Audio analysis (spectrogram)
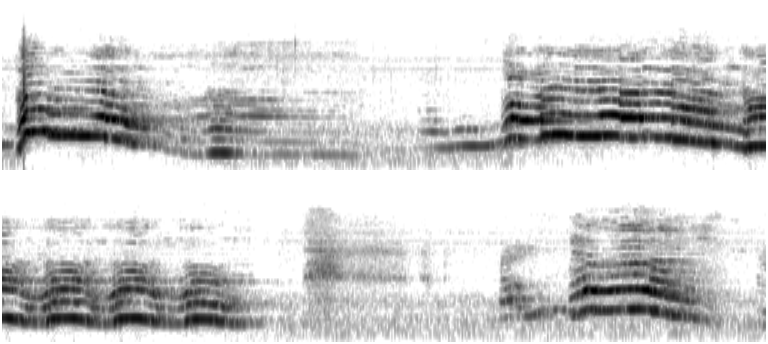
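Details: Greyhound in foster care singing its roo: long howls that swoop down in pitch, one passage breaking into rapid wavering pulses, then a short rising-falling cry after a quiet gap.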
